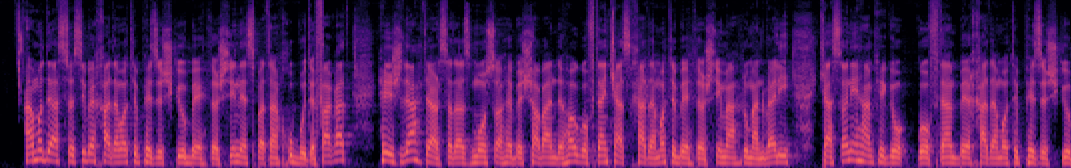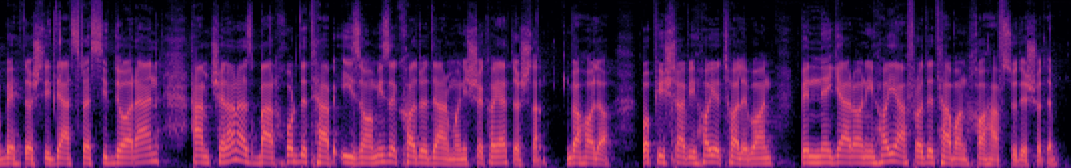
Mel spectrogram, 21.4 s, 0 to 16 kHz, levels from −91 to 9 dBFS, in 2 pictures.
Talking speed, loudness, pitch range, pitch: 155 wpm, -27 LUFS, 120-140 Hz, 130 Hz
